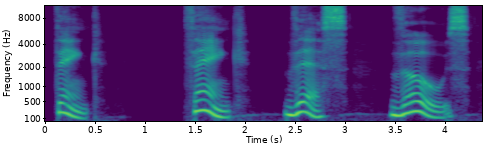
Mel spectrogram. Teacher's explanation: Now say them again, paying attention to your tongue and teeth. The th sound is soft. Your tongue goes between your teeth.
